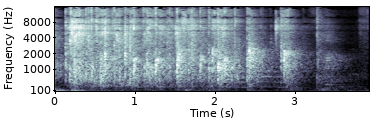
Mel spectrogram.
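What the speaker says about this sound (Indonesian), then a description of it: "Oke, kita berikan aplaus untuk kelompok mereka." Classroom applause for a student group that has just presented, a scattered run of hand claps from several people, close and moderately loud, thinning out toward the end.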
